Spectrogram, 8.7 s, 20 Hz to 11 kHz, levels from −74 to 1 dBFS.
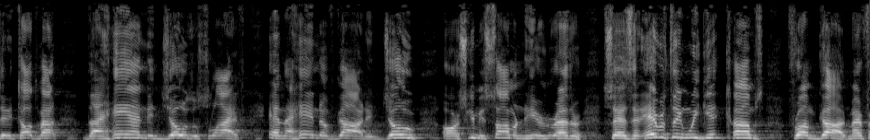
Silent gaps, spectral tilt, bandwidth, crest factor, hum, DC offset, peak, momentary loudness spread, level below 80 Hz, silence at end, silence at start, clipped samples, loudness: none; -3.5 dB/octave; 11 kHz; 18 dB; none; under 0.1%; -4 dBFS; 8 LU; -64 dBFS; 0 s; 0 s; under 0.1%; -22 LUFS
